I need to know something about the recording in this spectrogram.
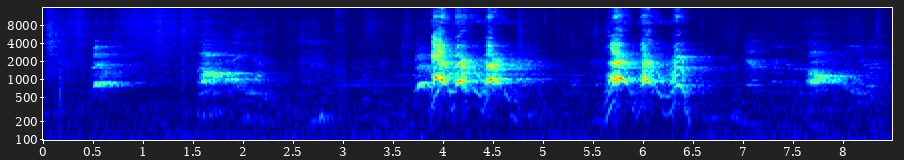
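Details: Dog at a pet shop giving short yelping barks, some single and some in quick pairs or triplets, spaced a second or two apart, with a faint low hum behind.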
